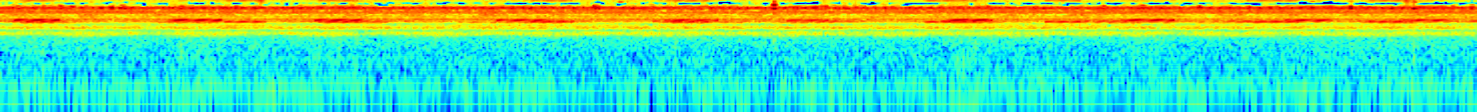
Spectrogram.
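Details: Crickets fill a misty field with an unbroken high-pitched shimmer, several voices overlapping, while crisp chirps recur at an uneven pace of roughly one per second; a few faint clicks underneath.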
